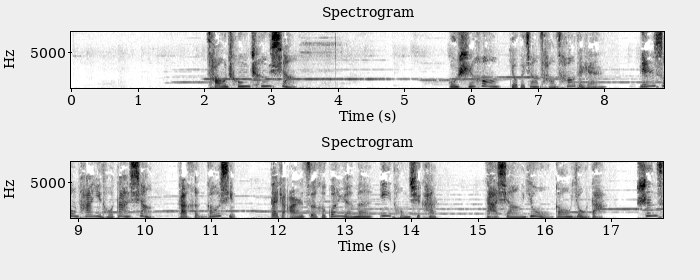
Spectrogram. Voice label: 儿童读物, 曹冲称象

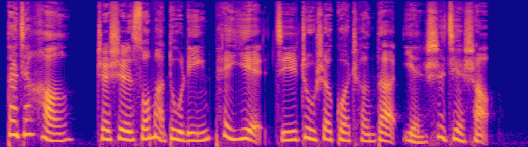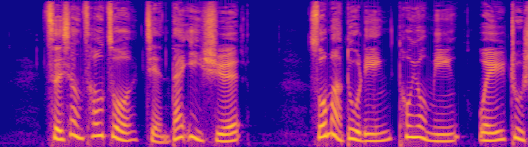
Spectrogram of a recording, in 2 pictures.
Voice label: 女, 解说, 配液及注射过程的演示介绍配音; 索马杜林

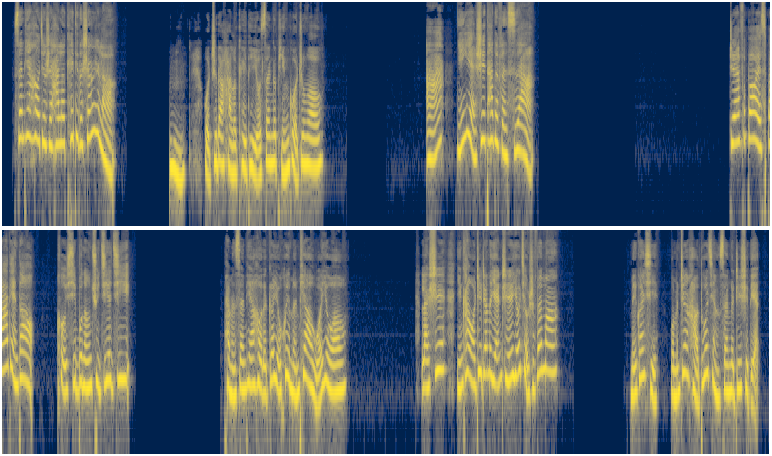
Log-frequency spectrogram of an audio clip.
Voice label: 女 角色 多角色模仿, 国语女声配音

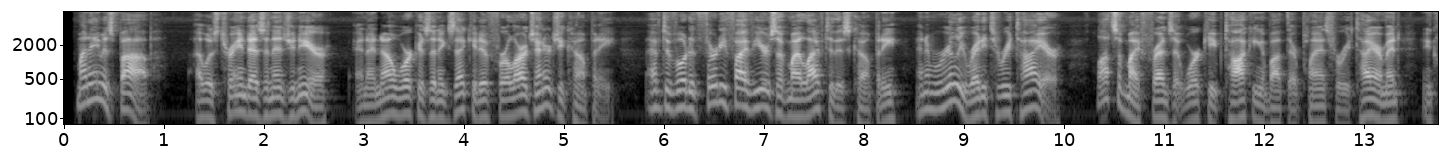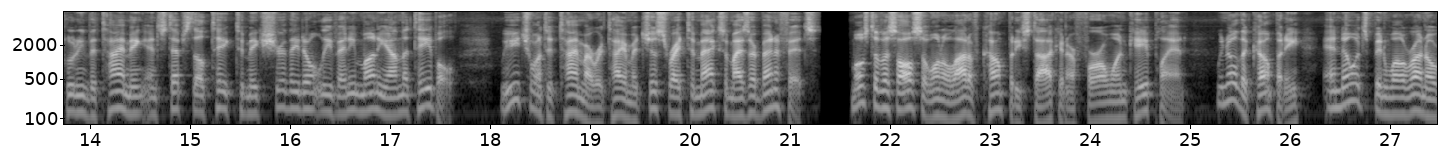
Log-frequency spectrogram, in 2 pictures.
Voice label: 外籍英男 自述风格

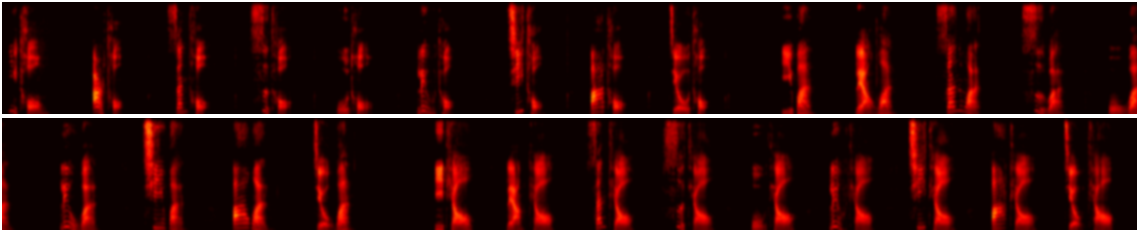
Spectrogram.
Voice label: 女, 棋牌普通话

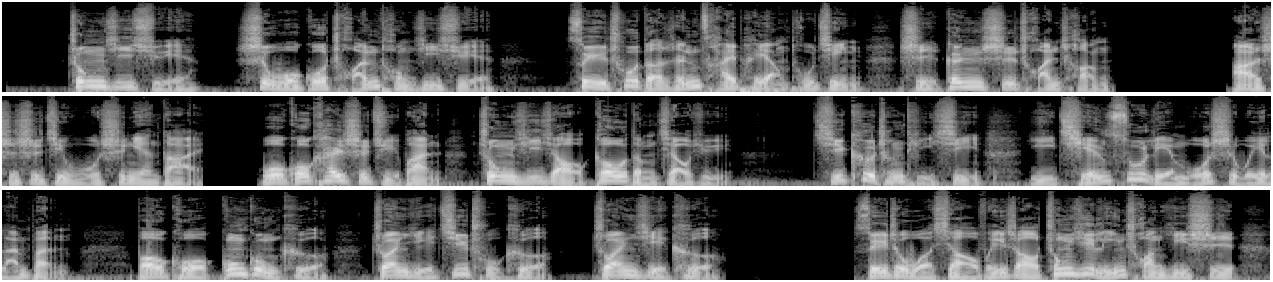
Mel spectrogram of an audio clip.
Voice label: 男 专题 中医学院; 贵州中医学院

